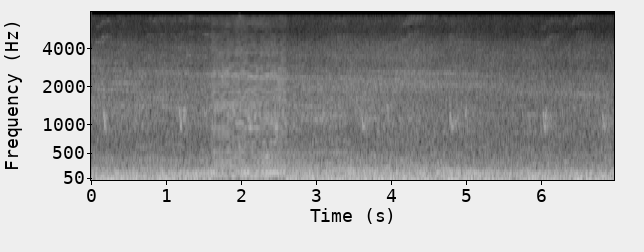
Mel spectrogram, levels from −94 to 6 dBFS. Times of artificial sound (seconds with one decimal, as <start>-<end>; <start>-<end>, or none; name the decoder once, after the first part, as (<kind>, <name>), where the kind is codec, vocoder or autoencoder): 1.6-2.6 (vocoder, HiFi-GAN)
